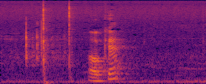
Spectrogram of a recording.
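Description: A few sharp key presses on a computer keyboard in quick succession during the first second, as code is typed into an editor.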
